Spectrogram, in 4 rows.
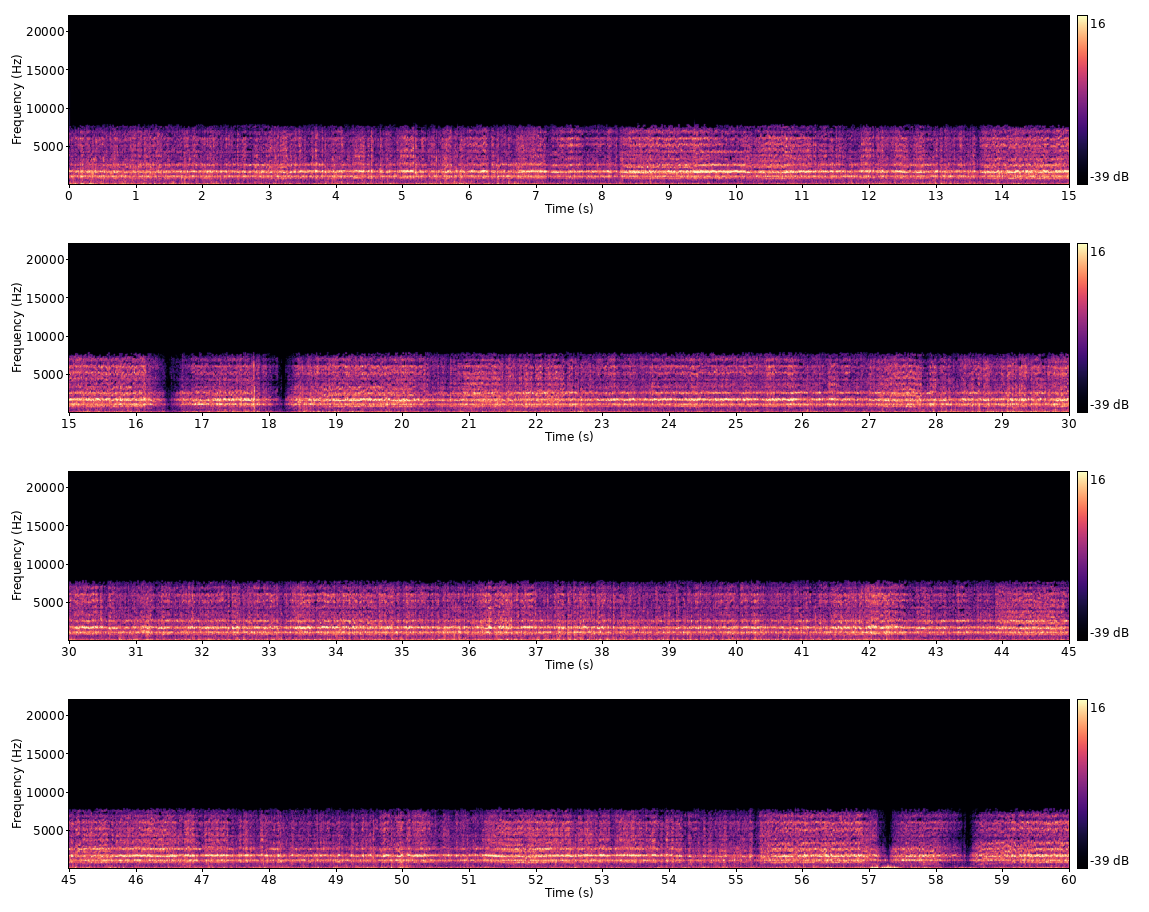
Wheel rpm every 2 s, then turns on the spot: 230, 220, 230, 230, 220, 230, 230, 200, 130, 140, 210, 220, 230, 230, 230, 230, 230, 230, 230, 230, 230, 230, 220, 230, 230, 230, 230, 210, 150, 130.
none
